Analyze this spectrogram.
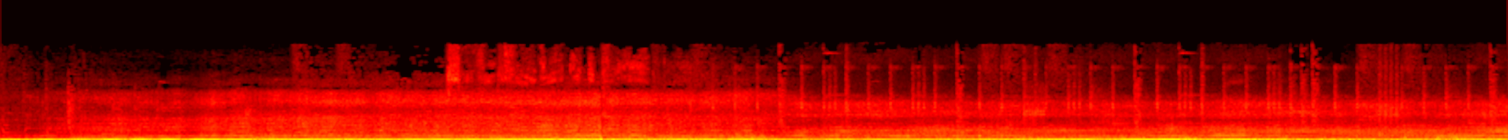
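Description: Snowmobile engine pulling a towed sled: it revs up over the first few seconds, then runs at high, fairly steady revs that waver now and then. A steady rushing hiss lies underneath.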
